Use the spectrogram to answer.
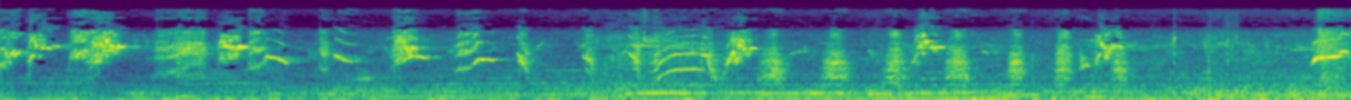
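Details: Wild, highly vocal Javan myna, a female's chattering meant to stimulate young mynas: dense, noisy squawks and rasping notes with a few clear downward-curving whistles, over a low hum.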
